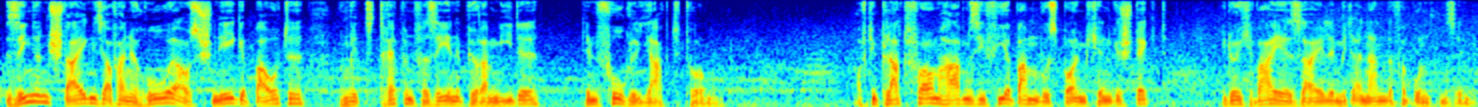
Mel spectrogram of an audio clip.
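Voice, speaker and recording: A man's voice: on the low side, measured pace, slight background noise. A man reading scripted narration for a radio drama.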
